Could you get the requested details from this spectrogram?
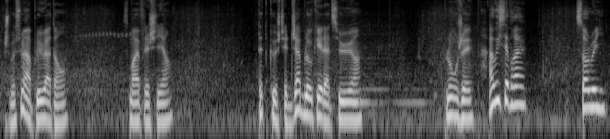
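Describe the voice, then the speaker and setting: A man's voice: mid-range voice, animated, brisk, long pauses. Guy in his late 20s doing a let's play, chatty commentary, faint hiss in the background. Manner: chatty, talks to viewers while playing. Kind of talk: casual gameplay commentary.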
